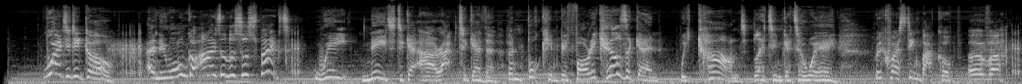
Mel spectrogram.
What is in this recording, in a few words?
Gaming Showreel; VO Pro Cast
